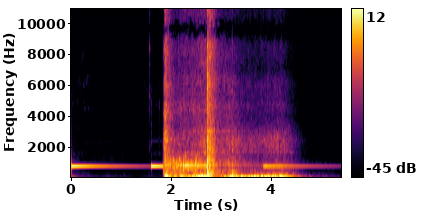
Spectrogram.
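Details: 1986 Foxbody after throttle body swap and intake bolt repair: cranks, catches with rough uneven running for a couple of seconds, then dies; owner suspects new throttle body lacking drilled hole needs more fuel.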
